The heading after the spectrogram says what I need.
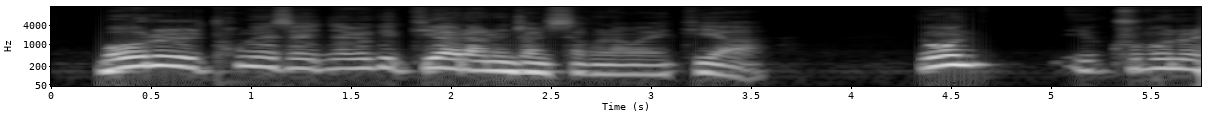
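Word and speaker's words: διά: 아가 구분 있는 발음이에요 디 아 두음절 짜리예요 두음절 전치사가 보통 한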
